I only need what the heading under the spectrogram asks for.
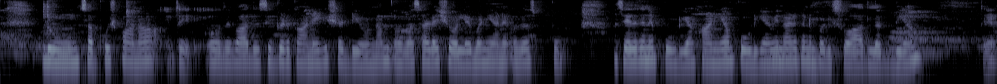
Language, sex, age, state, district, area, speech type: Dogri, female, 18-30, Jammu and Kashmir, Samba, rural, spontaneous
